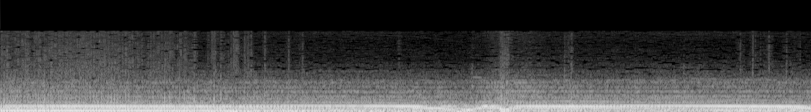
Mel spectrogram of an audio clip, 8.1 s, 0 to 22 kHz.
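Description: GM LS V8 engine of a race-prepared R32 Skyline GT-R heard from inside the cockpit, running steadily as the car slows off race pace. About halfway through the note briefly dips and breaks with a click as it shifts down a gear, then settles back.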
